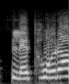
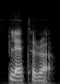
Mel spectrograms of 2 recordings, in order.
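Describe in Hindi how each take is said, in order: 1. बीच के अक्षर में पूरा 'o' स्वर है। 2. बीच के अक्षर में हल्का, कमज़ोर (reduced) स्वर है। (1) "ये वर्ड को प्लेथोरा बहुत सारे लोग बोलते हैं" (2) "but the pronunciation is प्लेथोरा"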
